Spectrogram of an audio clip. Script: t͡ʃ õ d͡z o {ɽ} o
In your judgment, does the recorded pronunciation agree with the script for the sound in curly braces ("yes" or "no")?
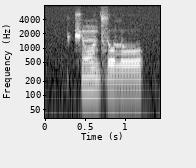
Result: no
